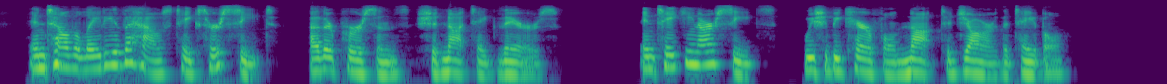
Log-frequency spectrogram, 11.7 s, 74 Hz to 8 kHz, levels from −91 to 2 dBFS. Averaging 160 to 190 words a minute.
No: average, 145 wpm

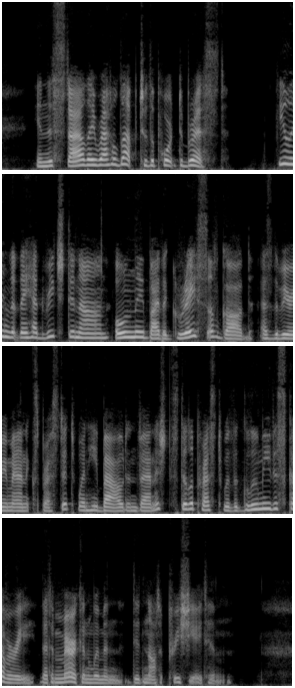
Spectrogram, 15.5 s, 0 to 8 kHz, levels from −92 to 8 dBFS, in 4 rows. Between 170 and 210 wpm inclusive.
Yes: average, 180 wpm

